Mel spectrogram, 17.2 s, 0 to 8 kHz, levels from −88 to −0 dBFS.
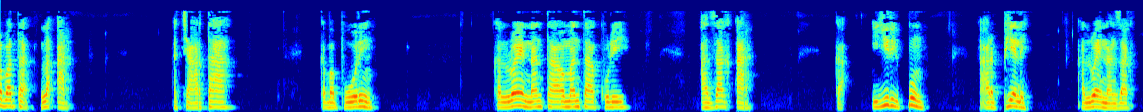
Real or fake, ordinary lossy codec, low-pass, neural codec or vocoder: fake; MP3, 24 kbps; 7.2 kHz; codec, 16 kHz in and 24 kHz out, 1 kbps, XY-Tokenizer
